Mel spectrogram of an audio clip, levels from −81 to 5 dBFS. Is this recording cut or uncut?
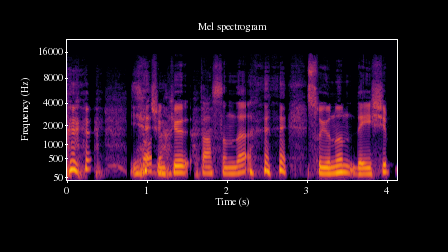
cut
